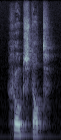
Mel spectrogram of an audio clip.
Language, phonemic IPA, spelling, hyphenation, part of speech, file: Dutch, /ˈɣrotstɑt/, grootstad, groot‧stad, noun, Nl-grootstad.ogg
- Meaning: a big/major city, up to a metropolis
